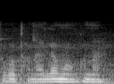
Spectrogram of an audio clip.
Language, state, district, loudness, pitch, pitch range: Kokborok, Tripura, Dhalai, -13 LUFS, 120 Hz, 115-125 Hz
